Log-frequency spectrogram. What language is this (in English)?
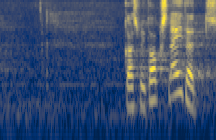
Estonian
